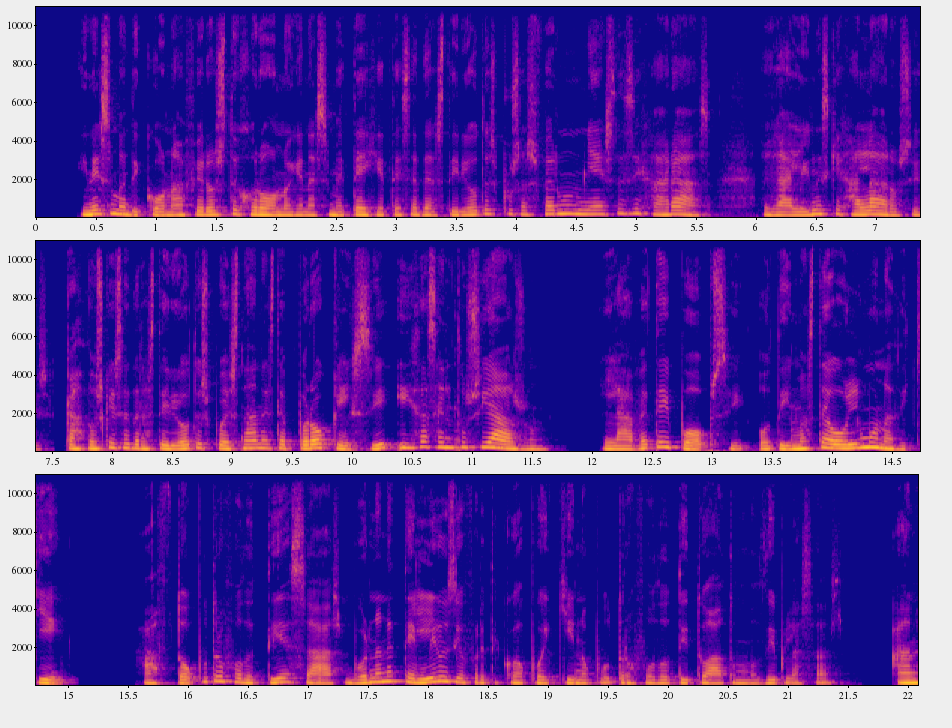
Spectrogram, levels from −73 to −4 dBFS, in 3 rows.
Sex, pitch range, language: female, 165-200 Hz, Greek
